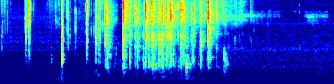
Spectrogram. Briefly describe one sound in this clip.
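A plastic film peels off with a crackling rustle.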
